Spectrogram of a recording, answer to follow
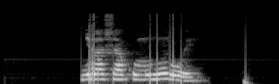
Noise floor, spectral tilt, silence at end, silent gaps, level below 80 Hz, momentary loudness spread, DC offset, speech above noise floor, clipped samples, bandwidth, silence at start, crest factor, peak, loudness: -65 dBFS; -6.5 dB/octave; 0.3 s; none; -42 dBFS; 23 LU; under 0.1%; 51 dB; under 0.1%; 11.5 kHz; 0.8 s; 16 dB; -2 dBFS; -15 LUFS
